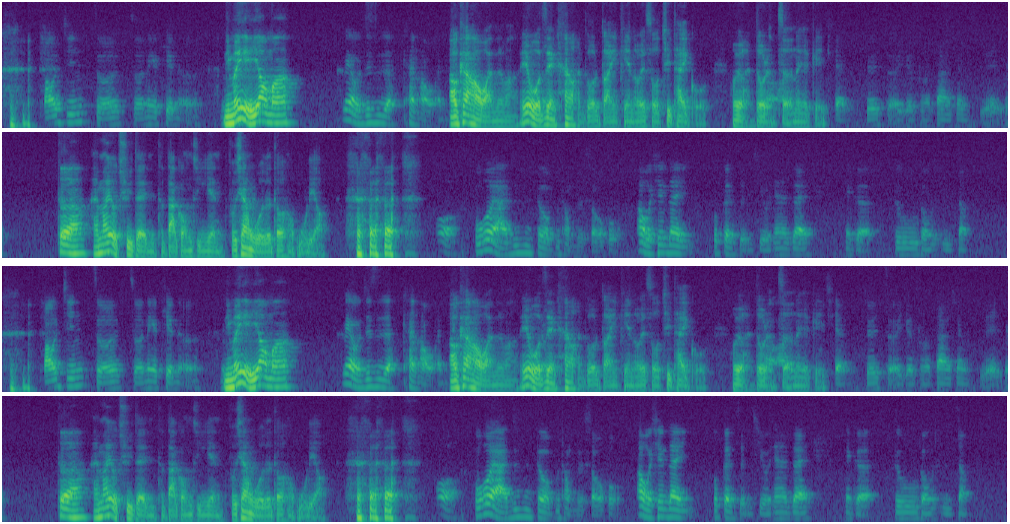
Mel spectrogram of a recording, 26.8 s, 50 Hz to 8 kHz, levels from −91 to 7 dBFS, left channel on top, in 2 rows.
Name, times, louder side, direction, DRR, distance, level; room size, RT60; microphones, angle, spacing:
voice 1, 0.0-0.4 3.0-3.9 6.0-9.4 9.7-11.0 14.2-17.7 18.0-19.0, left 3 dB, 30° left, 0.5 m, -21 dB
voice 2, 0.6-2.6 2.9-3.0 4.5-6.3 7.2-7.3 10.2-10.6 10.9-13.3 19.2-22.6 22.9-24.2 24.7-25.0 25.3-26.3, right 3 dB, 55° right, 1.1 m, -33 dB
10.0 x 6.0 x 3.0 m
head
